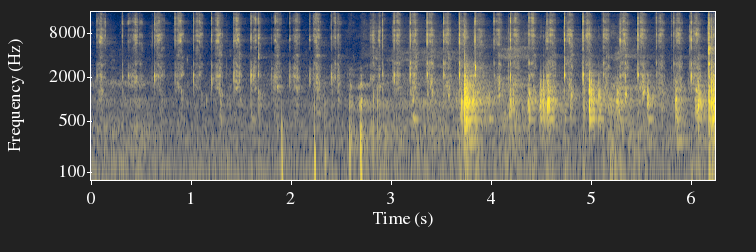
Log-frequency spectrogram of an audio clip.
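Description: A metal spoon stirring and scraping around a bowl, mixing mayonnaise into melted butter to make a smooth sauce base: a quick, even run of light clinks, about five or six a second, growing louder a little past halfway.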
